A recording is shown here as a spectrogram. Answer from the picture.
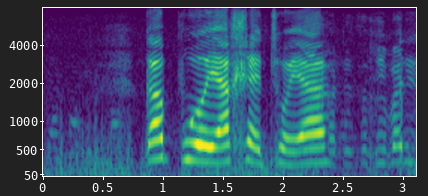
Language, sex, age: Southern Sotho, female, 24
